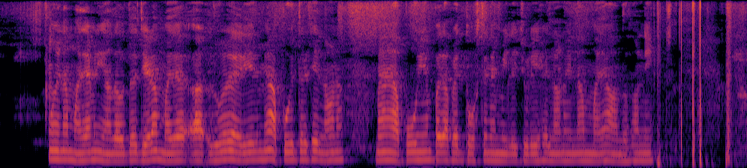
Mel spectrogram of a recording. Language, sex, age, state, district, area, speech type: Dogri, male, 18-30, Jammu and Kashmir, Samba, rural, spontaneous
